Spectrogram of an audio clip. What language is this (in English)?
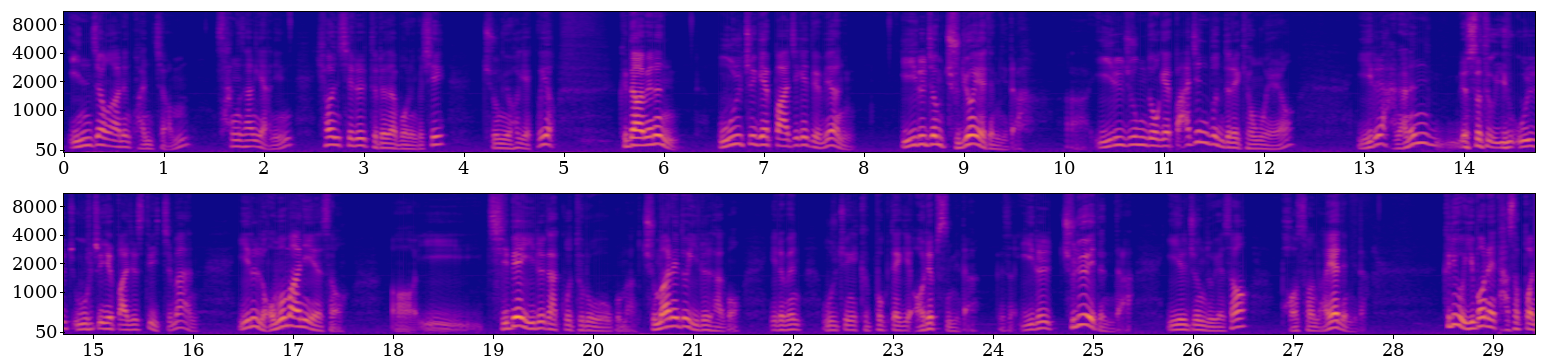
Korean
